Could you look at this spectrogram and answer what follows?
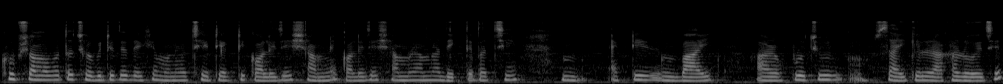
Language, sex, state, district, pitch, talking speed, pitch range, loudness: Bengali, female, West Bengal, Paschim Medinipur, 195 Hz, 160 wpm, 180-210 Hz, -40 LUFS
